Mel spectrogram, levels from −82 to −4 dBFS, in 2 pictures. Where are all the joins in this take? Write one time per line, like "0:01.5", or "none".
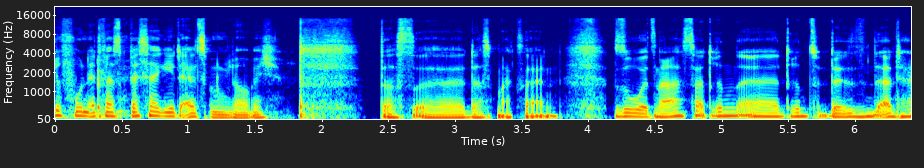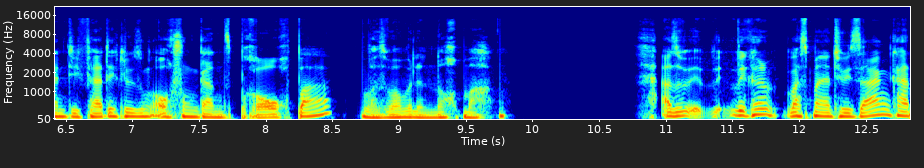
0:01.2
0:04.5
0:05.7
0:08.6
